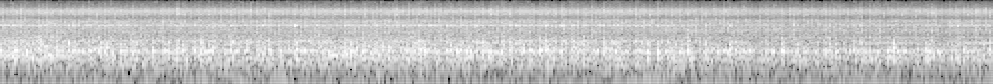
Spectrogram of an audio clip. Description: I heard a noise coming from under my hood that keep getting louder and decided to get my camera and investigate.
